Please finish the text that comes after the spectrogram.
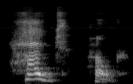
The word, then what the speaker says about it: hedgehog: Do I say hedgehog or hedgehog? is false. Okay, the stress is on the first bit and you go hedgehog but you pronounce hedge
